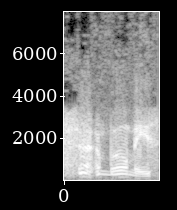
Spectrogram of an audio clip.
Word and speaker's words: Mumy: No, well, I mean, according to my dad, it was always Mumy, so Yeah.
